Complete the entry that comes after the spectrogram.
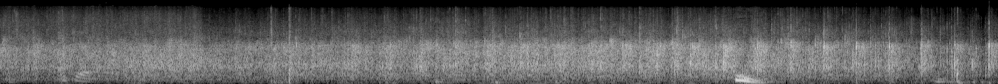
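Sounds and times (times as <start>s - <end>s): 
audience applause welcoming speakers: 0.0s - 9.9s
speech: 0.7s - 1.5s, 7.4s - 7.7s.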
